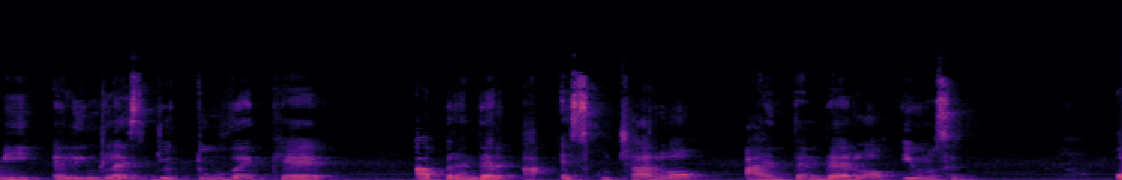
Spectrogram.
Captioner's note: spoken english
